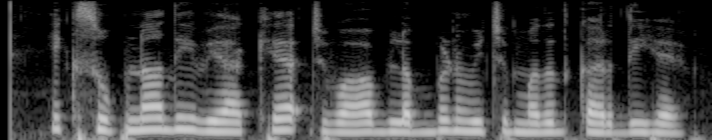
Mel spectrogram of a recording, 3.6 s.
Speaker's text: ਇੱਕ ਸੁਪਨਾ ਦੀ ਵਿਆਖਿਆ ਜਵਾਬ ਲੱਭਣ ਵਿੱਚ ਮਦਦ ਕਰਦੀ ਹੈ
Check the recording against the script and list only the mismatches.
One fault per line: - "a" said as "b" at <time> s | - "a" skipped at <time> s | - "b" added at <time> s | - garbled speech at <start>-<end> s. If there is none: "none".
none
